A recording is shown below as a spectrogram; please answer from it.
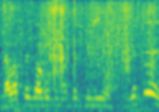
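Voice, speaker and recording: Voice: medium pitch, steady tone, racing, very noisy, natural voice. Someone playing a village uncle. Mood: instructing, friendly. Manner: colloquial, instructing, repeats short check-in questions. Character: village uncle, caring elder who leads children to gather sticks. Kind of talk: cartoon voice acting. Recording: loud music under the voice.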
